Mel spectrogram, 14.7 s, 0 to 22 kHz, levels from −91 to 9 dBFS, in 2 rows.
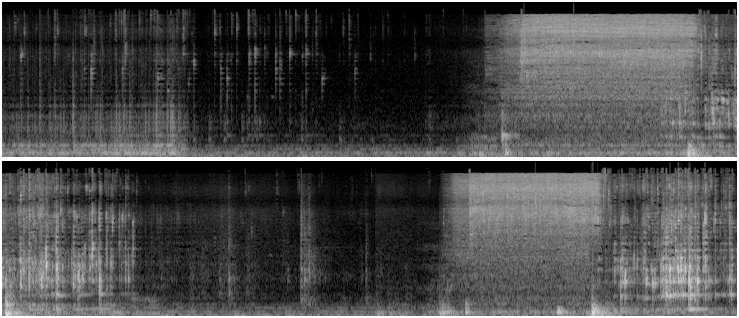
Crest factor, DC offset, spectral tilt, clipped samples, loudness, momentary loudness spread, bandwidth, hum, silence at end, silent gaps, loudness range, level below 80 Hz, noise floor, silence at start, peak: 20 dB; under 0.1%; -1.5 dB/octave; under 0.1%; -13 LUFS; 24 LU; 19 kHz; none; 0 s; none; 23 LU; -32 dBFS; -45 dBFS; 0 s; 0 dBFS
